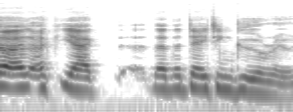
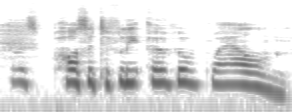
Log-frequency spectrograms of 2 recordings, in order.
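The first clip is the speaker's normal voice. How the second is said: higher, theatrical posh British; posh British impression; 6 semitones higher, 3 dB quieter than usual. Joking about Tom's accent, hammed-up posh British. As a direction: ham up an over-the-top posh British line. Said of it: "like a female Angela Lansbury".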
